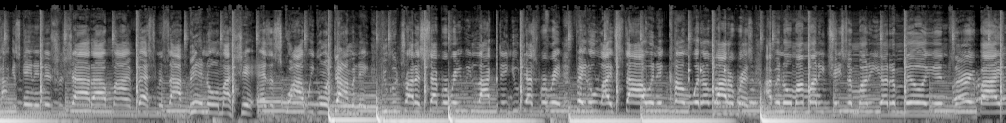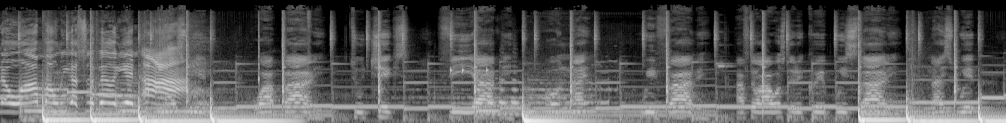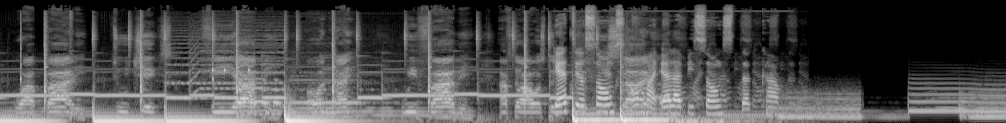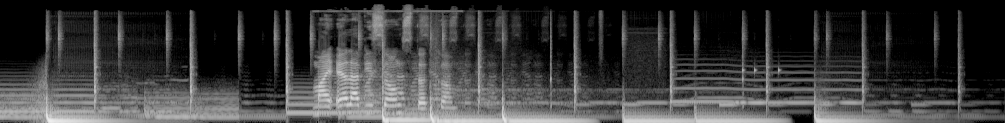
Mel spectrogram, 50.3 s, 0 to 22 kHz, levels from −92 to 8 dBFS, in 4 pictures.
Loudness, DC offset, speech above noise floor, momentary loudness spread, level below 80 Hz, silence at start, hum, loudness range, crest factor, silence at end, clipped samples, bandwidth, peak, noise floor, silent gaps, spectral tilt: -14 LUFS; under 0.1%; 41 dB; 15 LU; -14 dBFS; 0 s; none; 10 LU; 12 dB; 0.55 s; under 0.1%; 17.5 kHz; 0 dBFS; -53 dBFS; none; -5 dB/octave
